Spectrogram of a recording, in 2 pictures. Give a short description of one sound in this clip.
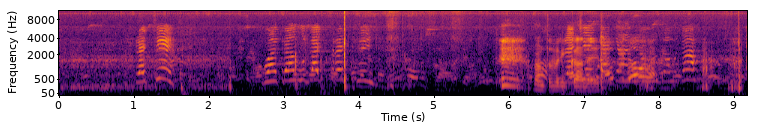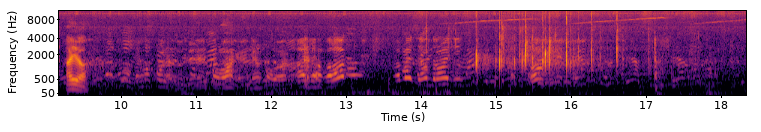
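Men and boys shout and call out across an open field outdoors.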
